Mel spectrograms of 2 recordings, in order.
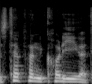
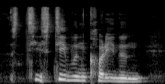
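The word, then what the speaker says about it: Stephen Curry: 최근에 무슨 그 NBA 농구 황제로 예전에 마이클 조던급이라고 얘기하는 스테판 커리 같은 경우도 네. 스티븐 커리거든요. 그게 스티븐 킹 할 때 하고 발음 스펠링이 똑같아요. – 그러네요. – 근데 스테판 킹이 아니고 스티븐 킹이라고 하면서 왜 스티븐 커리는 스테판 커리라고 하는지.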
